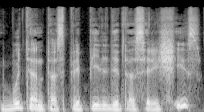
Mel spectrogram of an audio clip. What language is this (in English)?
Lithuanian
